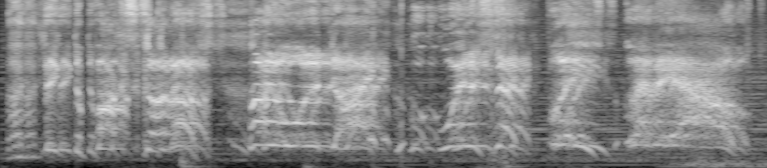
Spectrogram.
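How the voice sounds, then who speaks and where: A man playing a brash, greedy, excitable martial artist in a video game cutscene, with a gravelly voice. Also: very high-pitched, slow pace, shouting, music in the background, exaggerated voice. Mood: panicked.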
